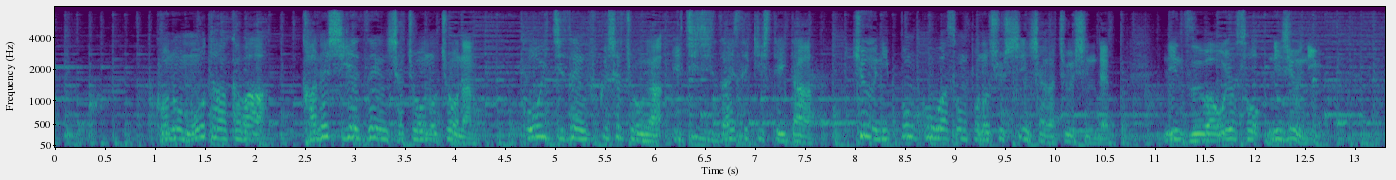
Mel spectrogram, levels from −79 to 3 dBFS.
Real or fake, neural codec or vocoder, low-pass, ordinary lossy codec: fake; vocoder, 24 kHz, 100 mel bands, Vocos; 7.2 kHz; none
